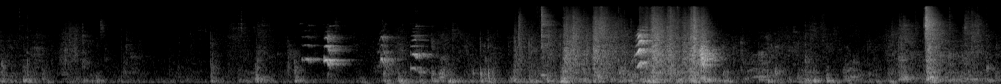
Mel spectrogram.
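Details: Portuguese Water Dog puppies, a seven-week-old litter, playing indoors; a few short high whimpering yips around three to four seconds, then scuffling, thumping broadband play noise and another brief squeal near the end.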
